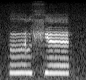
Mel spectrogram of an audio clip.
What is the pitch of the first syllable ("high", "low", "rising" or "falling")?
high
